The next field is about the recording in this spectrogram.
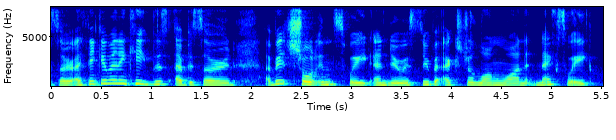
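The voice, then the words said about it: Voice weakened from illness. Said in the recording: “as you can hear my voice, I'm so sorry. I've been so sick since about Sunday and my voice is finally coming back”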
